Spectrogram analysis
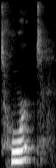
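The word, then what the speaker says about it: torte: So what's the difference between a tort and a tart? One is an A and one is an O. Sorry. One rhymes with court, and one rhymes with fart.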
